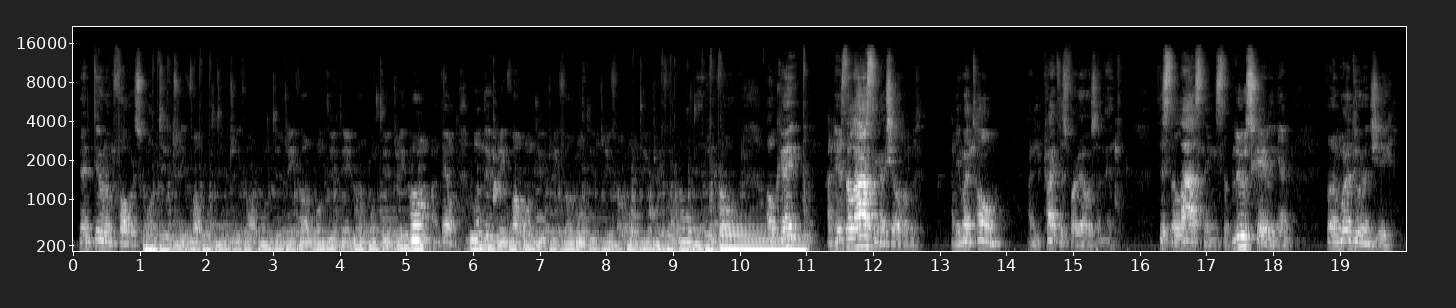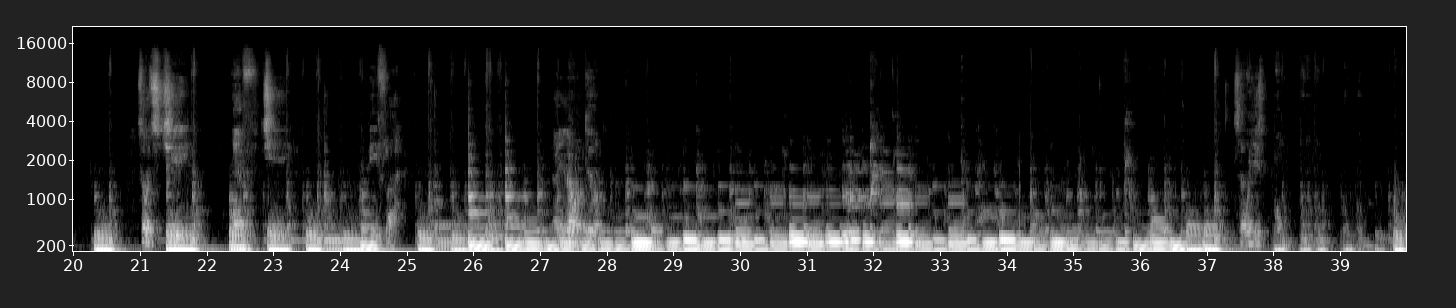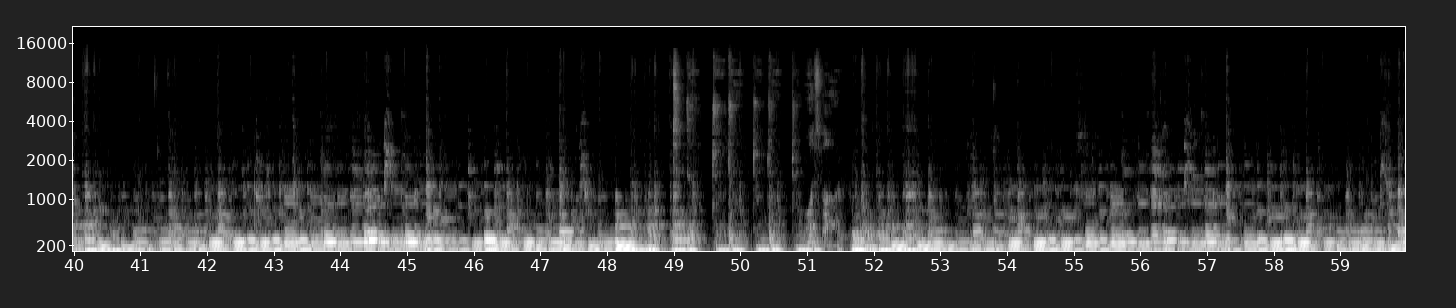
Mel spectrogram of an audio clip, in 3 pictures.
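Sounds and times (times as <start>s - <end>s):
electric bass guitar notes: 1.0s - 11.1s, 20.3s - 59.9s.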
